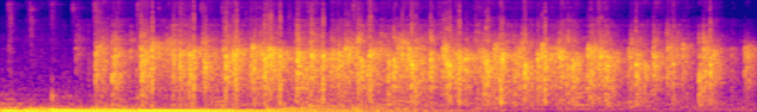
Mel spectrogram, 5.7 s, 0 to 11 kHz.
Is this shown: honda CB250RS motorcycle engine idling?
no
